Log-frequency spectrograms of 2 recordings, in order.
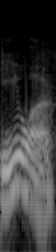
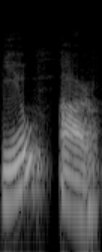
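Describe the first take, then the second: First: The words are joined into one short syllable. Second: Both words are said fully and separately. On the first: "এর contraction হয়ে যাবে" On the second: "সাধারণ ইংরেজি হচ্ছে"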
